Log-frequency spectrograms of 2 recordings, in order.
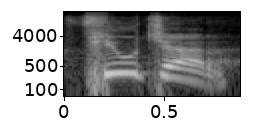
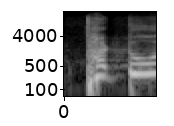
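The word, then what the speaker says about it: future: कल्चर पिक्चर है ना फ्यूचर फटू नहीं बोलना कि देखो भाई ऐसा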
